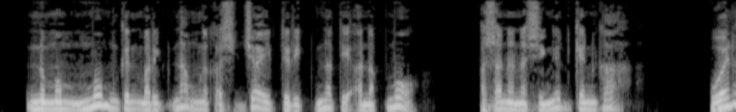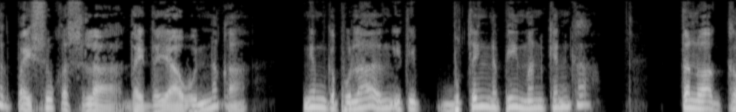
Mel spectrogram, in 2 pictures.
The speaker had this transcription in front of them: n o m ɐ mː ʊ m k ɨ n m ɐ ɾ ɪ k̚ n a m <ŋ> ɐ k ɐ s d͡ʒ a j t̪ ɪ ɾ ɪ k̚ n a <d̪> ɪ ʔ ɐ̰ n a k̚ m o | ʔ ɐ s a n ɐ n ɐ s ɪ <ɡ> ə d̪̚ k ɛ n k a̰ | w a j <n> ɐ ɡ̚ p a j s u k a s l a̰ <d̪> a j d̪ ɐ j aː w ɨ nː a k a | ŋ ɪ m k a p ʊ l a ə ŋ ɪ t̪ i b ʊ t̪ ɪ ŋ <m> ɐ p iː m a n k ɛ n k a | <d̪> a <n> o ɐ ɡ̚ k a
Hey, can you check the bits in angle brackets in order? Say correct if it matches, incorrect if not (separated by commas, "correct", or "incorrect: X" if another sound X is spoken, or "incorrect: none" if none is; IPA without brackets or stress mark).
correct, incorrect: t̪, incorrect: ŋ, correct, correct, incorrect: n, incorrect: t̪, correct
